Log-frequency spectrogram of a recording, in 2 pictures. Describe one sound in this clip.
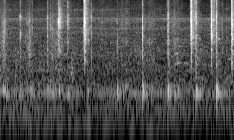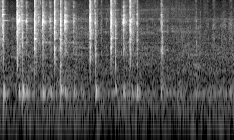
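Metal spatulas tap and clatter rapidly on a cold metal pan.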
